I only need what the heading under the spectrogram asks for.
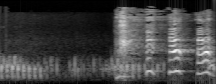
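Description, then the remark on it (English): A person imitates a cat's purr with a rapid rattling hum lasting under a second, followed by a few brighter, louder voiced bursts. “No, if I purr like a cat, you can hear it.”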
